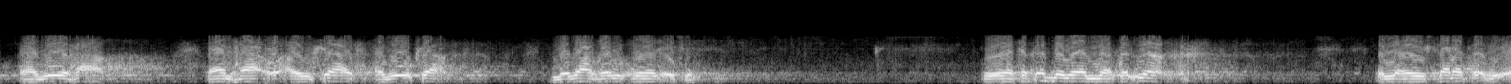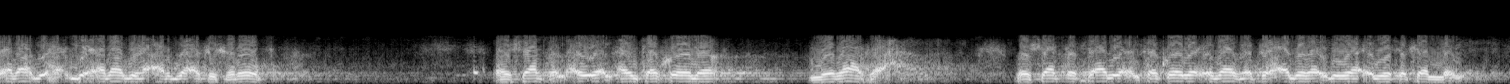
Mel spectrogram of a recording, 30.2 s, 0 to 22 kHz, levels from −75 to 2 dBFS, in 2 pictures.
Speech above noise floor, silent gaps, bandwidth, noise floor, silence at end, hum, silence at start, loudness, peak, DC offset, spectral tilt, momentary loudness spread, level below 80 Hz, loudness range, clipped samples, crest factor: 33 dB; none; 4 kHz; -39 dBFS; 0 s; none; 0 s; -7 LUFS; 0 dBFS; under 0.1%; -11 dB/octave; 16 LU; -42 dBFS; 6 LU; 4%; 8 dB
